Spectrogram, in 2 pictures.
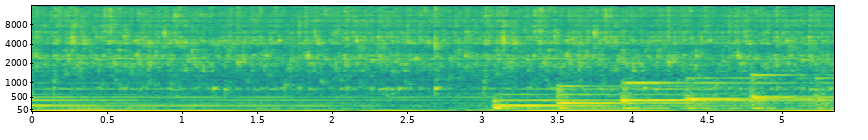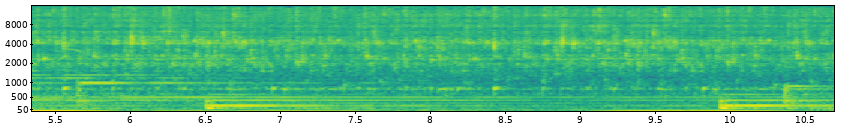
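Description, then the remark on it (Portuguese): Water runs steadily in a soft, continuous wash, mixed with gentle sustained musical tones that shift every few seconds. No one speaks. “E então você solta junto com essa água você deixa essa energia divina levar completamente tudo.”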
